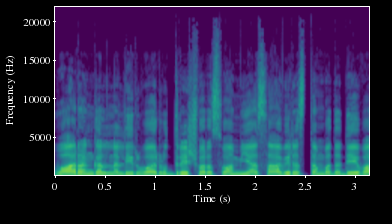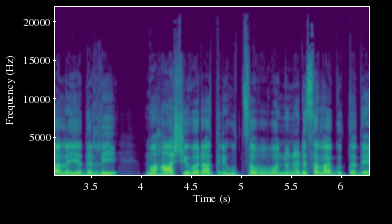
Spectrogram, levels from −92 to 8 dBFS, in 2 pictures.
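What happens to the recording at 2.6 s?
Nothing goes wrong at 2.6 s; the speech continues intact through that moment with no dropout, click or distortion.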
